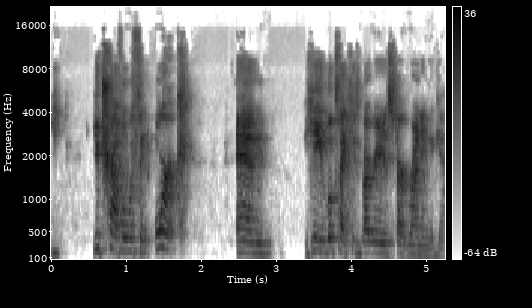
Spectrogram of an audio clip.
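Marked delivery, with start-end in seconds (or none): 0.0-1.8 completely terrified voice, high and stammering. Describing a scene, voicing a character looking all around: terrified. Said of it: "like completely terrified".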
